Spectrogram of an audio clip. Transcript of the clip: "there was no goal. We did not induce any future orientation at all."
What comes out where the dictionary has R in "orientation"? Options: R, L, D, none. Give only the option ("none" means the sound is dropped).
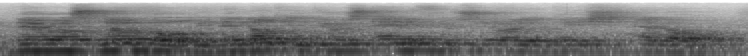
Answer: L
